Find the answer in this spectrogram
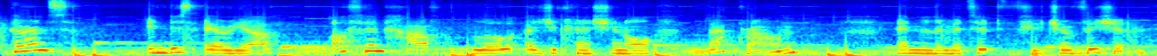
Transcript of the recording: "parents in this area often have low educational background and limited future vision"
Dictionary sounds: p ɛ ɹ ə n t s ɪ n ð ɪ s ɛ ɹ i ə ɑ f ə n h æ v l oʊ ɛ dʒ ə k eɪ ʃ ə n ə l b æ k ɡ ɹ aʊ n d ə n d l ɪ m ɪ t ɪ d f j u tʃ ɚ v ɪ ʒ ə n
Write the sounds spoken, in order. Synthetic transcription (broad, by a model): p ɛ ɹ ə n t s ɪ n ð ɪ s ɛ ɹ i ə ɑ f ə n h æ v l oʊ ɛ dʒ ə k eɪ ʃ ə n ə l b æ k ɡ ɹ aʊ n d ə n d l ɪ m ɪ t ɪ d f j u tʃ ɚ v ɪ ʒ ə n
